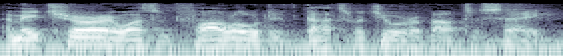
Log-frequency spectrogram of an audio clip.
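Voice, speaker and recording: An actor playing a suspicious criminal accomplice in a radio mystery, terse and guarded. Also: male voice, lowish voice, fast talker, natural voice. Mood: wary, suspicious. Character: wary, suspicious criminal accomplice demanding payment. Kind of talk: radio mystery drama acting. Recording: dull audio with prominent music underneath.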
